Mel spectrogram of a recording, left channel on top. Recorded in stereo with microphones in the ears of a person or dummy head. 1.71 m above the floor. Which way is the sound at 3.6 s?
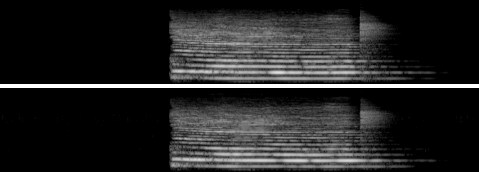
25° left (ahead or behind).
